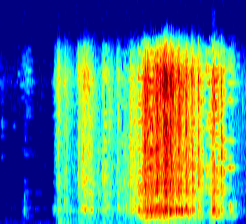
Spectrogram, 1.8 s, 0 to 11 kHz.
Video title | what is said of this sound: Wed 3/17/21 Circle | if i shake it it's pretty loud right it's hard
